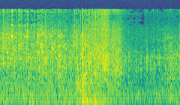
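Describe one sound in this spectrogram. A heavy body lands with a dull thump on wood.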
